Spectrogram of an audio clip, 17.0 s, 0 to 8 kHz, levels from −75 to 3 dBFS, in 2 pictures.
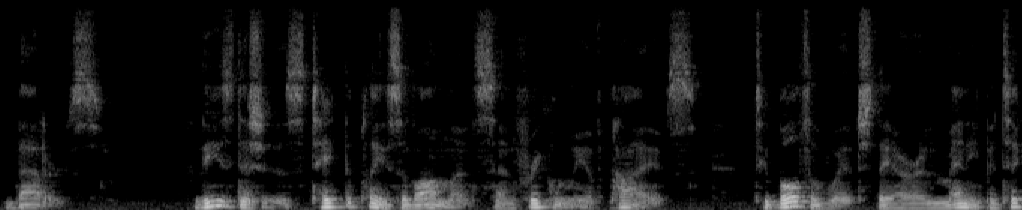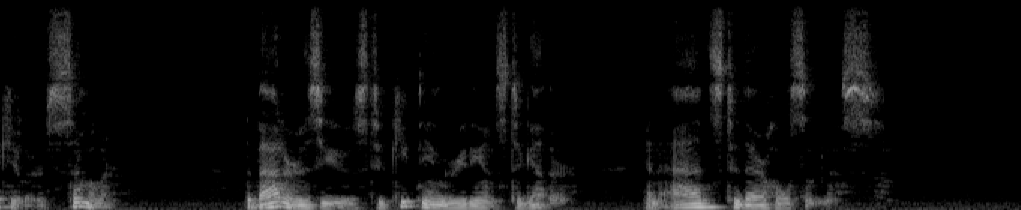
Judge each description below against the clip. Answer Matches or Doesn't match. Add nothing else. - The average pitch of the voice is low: Matches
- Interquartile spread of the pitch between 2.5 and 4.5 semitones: Doesn't match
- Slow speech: Matches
